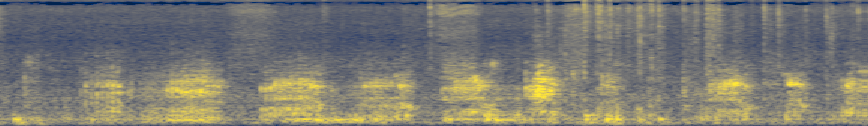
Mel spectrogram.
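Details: French Bulldogs scuffling over a toy duck, giving continuous throaty growls that swell into louder rasping bursts about every second, with low rumbling underneath throughout.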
